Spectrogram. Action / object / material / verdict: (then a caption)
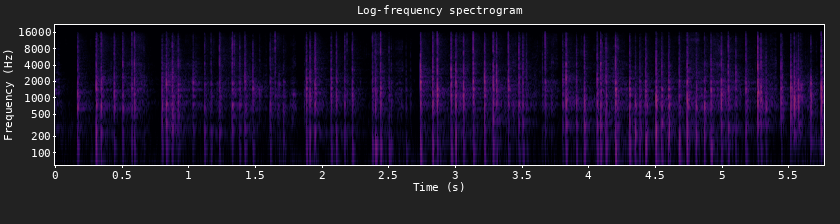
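tap / small cardboard box / cardboard / none. A small, hollow cardboard medicine box is tapped and scratched with long nails. Quick, dry, close taps come in dense rapid clusters with short gaps, each dying out almost instantly, with faint scratching between them.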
